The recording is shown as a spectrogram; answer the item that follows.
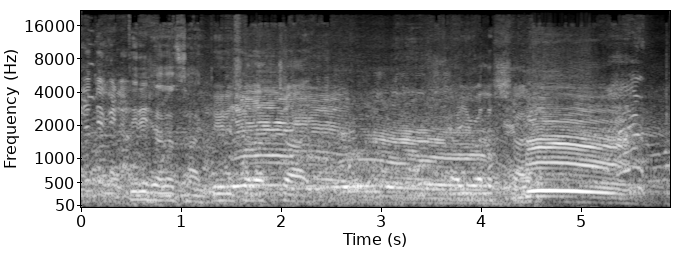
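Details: Sahiwal bull calf at a busy livestock market in Comilla, Bangladesh, bought by a farmer: a low drawn-out moo near the end rises over a steady murmur of people talking, with overlapping voices throughout.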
